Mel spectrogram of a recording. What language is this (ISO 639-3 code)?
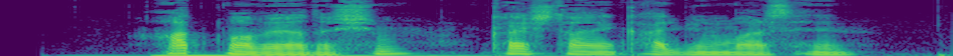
tur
